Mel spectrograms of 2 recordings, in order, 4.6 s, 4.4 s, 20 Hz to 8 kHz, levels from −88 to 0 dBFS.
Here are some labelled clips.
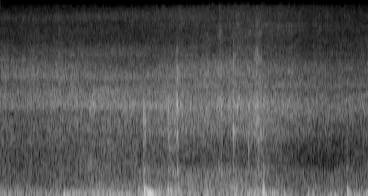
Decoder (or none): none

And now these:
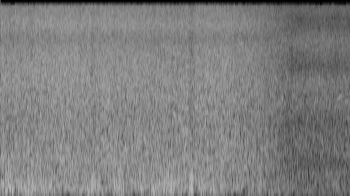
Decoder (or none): vocoder, BigVGAN v2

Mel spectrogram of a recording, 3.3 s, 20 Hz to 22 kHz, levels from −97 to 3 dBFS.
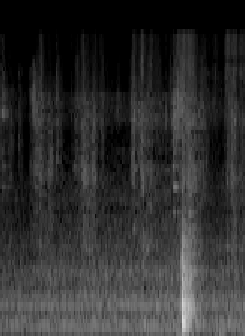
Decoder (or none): none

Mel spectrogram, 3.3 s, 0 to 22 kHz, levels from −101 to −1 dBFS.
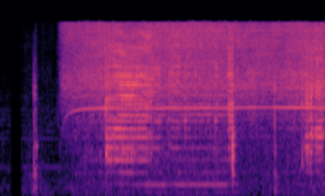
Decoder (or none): none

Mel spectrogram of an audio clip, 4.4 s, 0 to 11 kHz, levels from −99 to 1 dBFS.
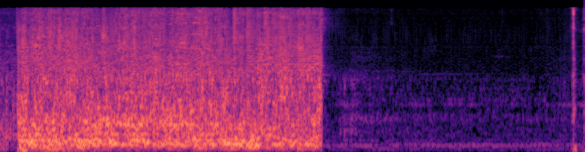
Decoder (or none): vocoder, BigVGAN v2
